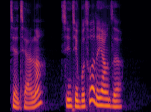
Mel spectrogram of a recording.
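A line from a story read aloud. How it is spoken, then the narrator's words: Amused laughing question. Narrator (Chinese): 忍不住给笑了，还问道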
